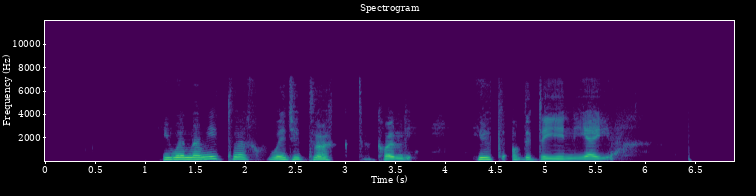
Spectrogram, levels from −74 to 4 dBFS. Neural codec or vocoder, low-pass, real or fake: codec, 16 kHz, 0.5 kbps, X-Codec, HuBERT features, trained on general audio; 7.2 kHz; fake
